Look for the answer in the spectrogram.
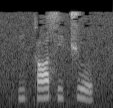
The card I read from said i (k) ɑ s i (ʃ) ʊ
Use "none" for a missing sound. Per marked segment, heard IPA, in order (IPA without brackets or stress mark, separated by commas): k, t͡ʃ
